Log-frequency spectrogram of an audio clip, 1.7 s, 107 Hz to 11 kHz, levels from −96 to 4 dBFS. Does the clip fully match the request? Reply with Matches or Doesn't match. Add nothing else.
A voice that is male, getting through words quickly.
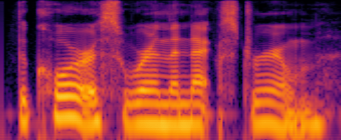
Doesn't match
